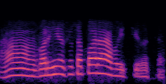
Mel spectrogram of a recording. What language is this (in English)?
Maithili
